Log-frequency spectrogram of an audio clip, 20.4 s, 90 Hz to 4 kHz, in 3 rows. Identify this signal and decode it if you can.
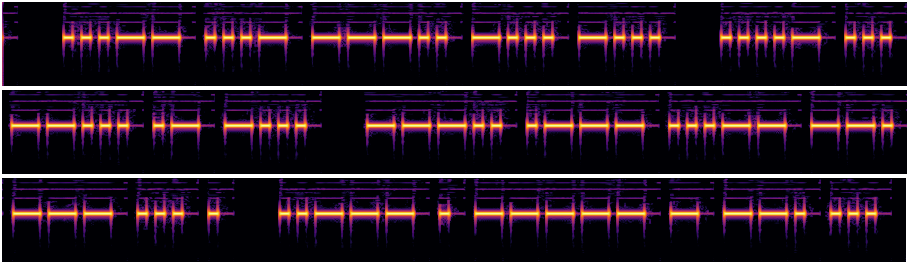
Morse code, heard as a keyed tone, about 18 wpm, 800 Hz. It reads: 3V8BB 4S7AB 8J3GOSE 2E0TGS
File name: Audio practica CW / SD 1 18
